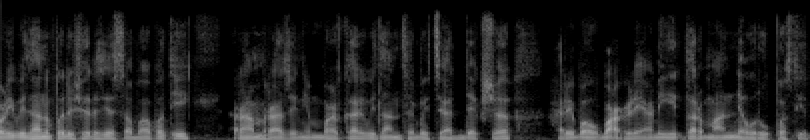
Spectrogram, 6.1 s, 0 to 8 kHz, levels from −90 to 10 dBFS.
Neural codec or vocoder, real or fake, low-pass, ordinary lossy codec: codec, 16 kHz, 2 kbps, X-Codec, HuBERT features, trained on LibriSpeech; fake; 7.2 kHz; none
